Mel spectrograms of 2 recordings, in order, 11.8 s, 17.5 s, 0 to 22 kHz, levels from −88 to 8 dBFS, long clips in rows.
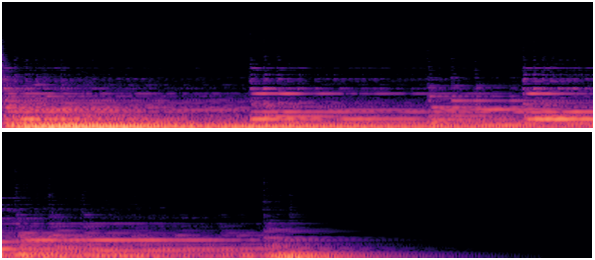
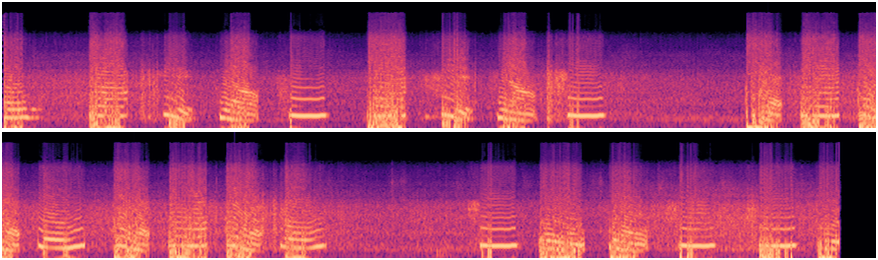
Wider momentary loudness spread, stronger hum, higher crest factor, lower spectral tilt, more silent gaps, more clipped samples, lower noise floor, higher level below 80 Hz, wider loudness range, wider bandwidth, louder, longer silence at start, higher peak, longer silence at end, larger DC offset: about the same, 14 LU vs 16 LU; neither; first, 18 dB vs 8 dB; first, -13 dB/octave vs -6 dB/octave; neither; neither; first, -78 dBFS vs -26 dBFS; about the same, -22 dBFS vs -20 dBFS; first, 11 LU vs 3 LU; second, 2.1 kHz vs 13 kHz; second, -26 LUFS vs -8 LUFS; about the same, 0 s vs 0 s; second, -4 dBFS vs 0 dBFS; first, 2.15 s vs 0.35 s; neither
